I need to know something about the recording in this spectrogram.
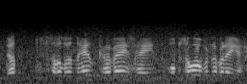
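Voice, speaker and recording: A man's voice: sits high, flat delivery, fast talker, pushed and bright, slight background noise, low-quality recording. An actor in a vintage radio play, playing a terse male diver searching a wreck. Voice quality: terse, short replies.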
